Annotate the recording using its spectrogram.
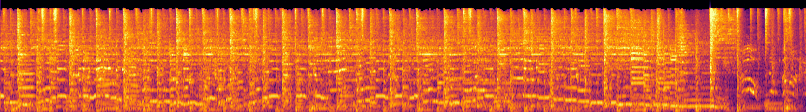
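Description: Live improvised jazz-blues band of electric guitar, keyboard, drum kit, bass and saxophone playing. A melody line runs downward to a held note, and the band stops on a final hit about fourteen seconds in.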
